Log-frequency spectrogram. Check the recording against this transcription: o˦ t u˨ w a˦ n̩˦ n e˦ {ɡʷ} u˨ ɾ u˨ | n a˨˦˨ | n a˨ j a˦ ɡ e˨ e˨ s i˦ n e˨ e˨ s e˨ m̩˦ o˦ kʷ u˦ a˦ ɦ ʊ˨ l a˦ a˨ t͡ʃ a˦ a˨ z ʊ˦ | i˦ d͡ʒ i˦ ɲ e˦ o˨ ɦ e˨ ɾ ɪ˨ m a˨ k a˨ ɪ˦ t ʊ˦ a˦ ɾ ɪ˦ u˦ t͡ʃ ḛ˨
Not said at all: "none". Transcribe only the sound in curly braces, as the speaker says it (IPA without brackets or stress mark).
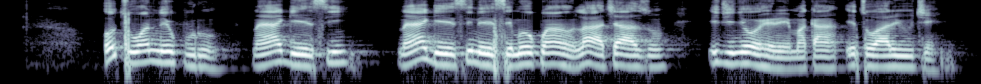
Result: kʷ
